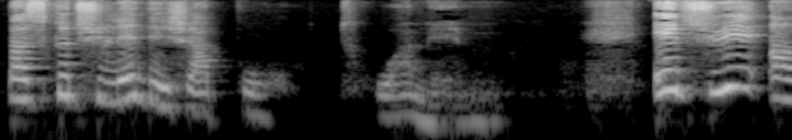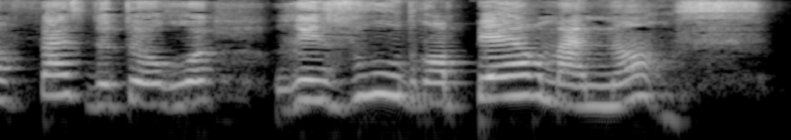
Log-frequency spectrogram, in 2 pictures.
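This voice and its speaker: A woman's voice: a little high, very animated, slow, a little mellow. A woman from the French Caribbean, a spiritual coach speaking bluntly and emphatically to her followers, firing off rhetorical questions. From French Caribbean (Guadeloupe, Martinique). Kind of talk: monologue to followers.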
